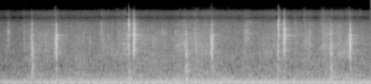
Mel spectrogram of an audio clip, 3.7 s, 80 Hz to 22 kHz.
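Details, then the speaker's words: Work vehicle 4WD hub selector after anti-seize and refitting: sharp light clicks at irregular moments over a steady low engine drone as the hub locks and unlocks; clean, normal engagement. "And you can hear it engaging and disengaging."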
